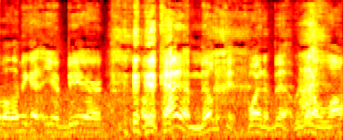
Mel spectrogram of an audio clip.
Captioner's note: laughing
